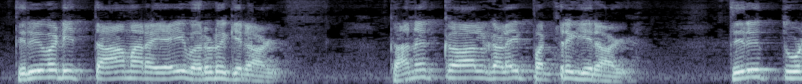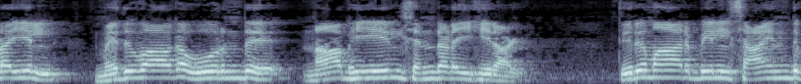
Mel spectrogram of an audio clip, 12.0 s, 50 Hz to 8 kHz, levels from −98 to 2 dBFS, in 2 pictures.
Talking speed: 60 wpm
